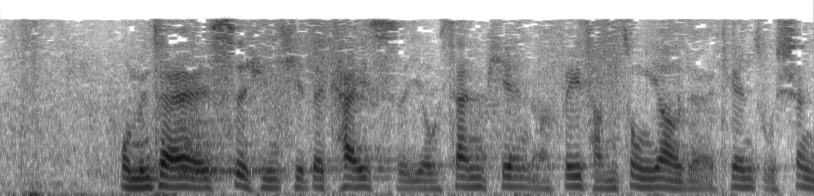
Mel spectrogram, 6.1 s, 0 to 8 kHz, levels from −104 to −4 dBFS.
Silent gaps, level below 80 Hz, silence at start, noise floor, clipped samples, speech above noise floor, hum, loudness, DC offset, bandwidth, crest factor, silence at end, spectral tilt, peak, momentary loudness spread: none; -50 dBFS; 0 s; -42 dBFS; under 0.1%; 21 dB; none; -21 LUFS; under 0.1%; 6.2 kHz; 20 dB; 0 s; -5.5 dB/octave; -2 dBFS; 13 LU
